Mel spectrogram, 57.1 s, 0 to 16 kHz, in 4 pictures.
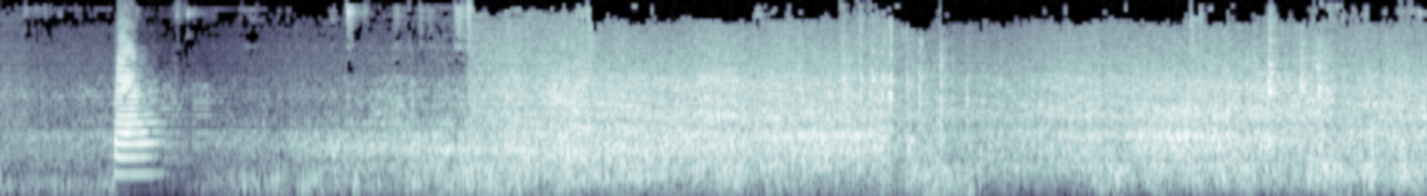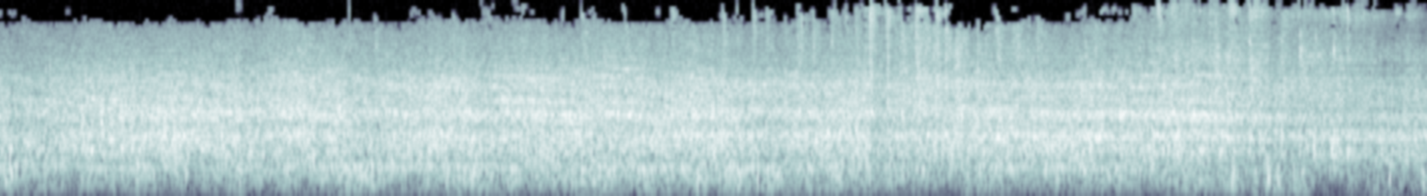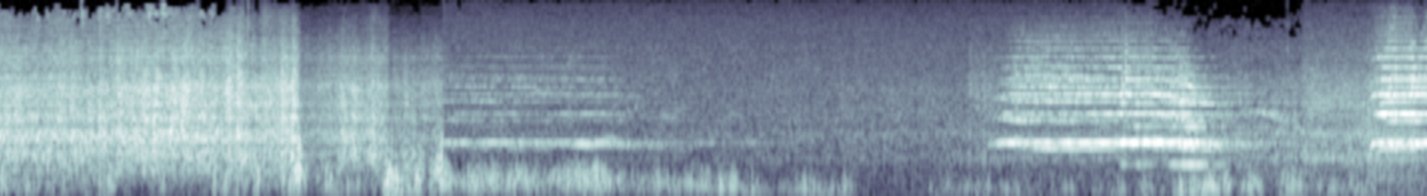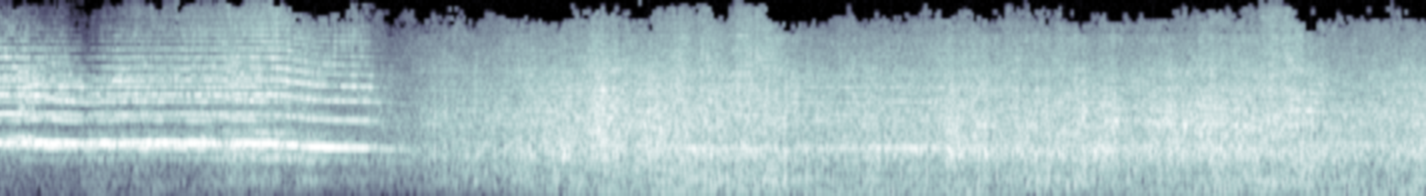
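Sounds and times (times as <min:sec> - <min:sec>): train wheels rushing on track: 0:00.0 - 0:57.0
locomotive horn blast: 0:01.1 - 0:01.9, 0:38.4 - 0:41.0, 0:42.2 - 0:46.9.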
